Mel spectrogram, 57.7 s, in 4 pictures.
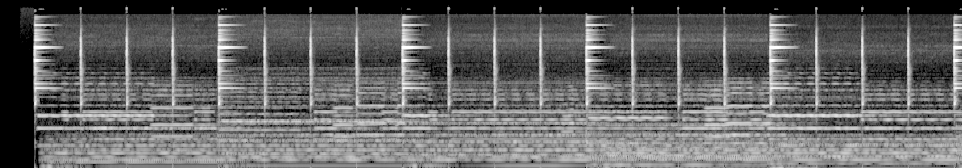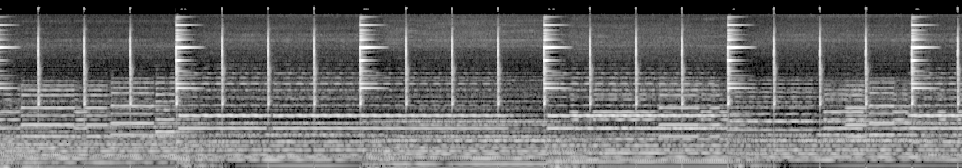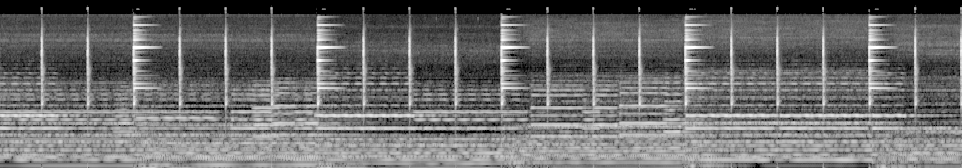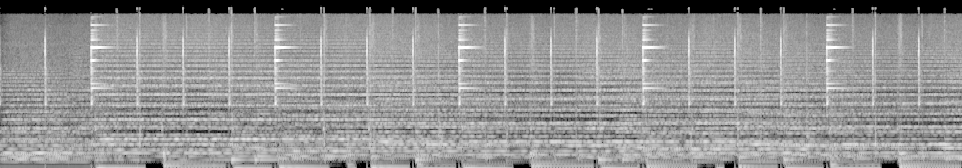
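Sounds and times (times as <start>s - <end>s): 
metronome ticking: 0.5s - 30.3s, 30.9s - 57.7s.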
